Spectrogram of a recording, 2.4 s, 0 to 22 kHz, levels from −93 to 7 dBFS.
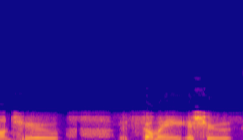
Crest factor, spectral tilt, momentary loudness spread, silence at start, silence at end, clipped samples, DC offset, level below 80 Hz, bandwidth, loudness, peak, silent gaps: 20 dB; -7.5 dB/octave; 19 LU; 0 s; 0.1 s; under 0.1%; under 0.1%; -64 dBFS; 4.8 kHz; -20 LUFS; -2 dBFS; none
